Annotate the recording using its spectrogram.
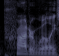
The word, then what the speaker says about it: Prader-Willi: And I've been pronouncing it wrong throughout the show already. Prader, it's actually Prader-Willi syndrome.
